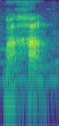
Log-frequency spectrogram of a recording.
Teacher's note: she doesn't quite pronounce the T fully. She uses a glottal stop.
